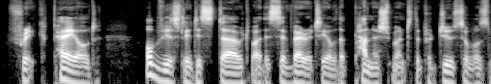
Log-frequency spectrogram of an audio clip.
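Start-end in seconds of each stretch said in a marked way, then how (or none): none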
